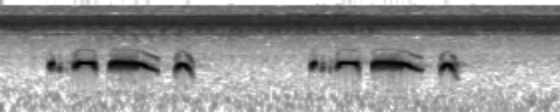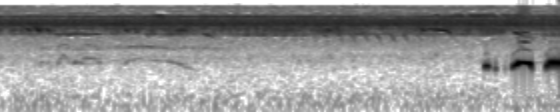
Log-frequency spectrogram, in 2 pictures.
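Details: Spotted dove (tekukur) repeating its 'pokal tanggung' call, meant to get new birds performing: three phrases of short notes and long wavering coos ending in an arched note, spaced about three and six seconds apart, with constant hiss.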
